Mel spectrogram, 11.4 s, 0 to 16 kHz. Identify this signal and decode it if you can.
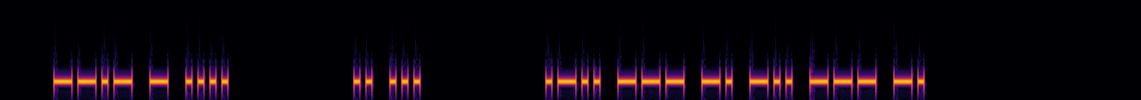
Morse code, heard as a keyed tone, about 21 wpm, 700 Hz. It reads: QTH IS LONDON
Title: Common QSO Phrases - 3x Word-Spacing - 20wpm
